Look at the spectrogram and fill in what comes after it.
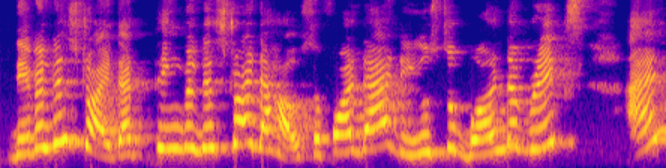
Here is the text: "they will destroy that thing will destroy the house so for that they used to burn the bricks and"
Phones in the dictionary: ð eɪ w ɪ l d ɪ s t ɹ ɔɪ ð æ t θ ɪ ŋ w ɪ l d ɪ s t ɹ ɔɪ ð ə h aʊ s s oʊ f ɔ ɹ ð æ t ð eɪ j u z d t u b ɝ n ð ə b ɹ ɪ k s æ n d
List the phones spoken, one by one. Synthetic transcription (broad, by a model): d eɪ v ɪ l d ɪ s t ɹ ɔɪ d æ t t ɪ ŋ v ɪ l d ɪ s t ɹ ɔɪ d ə h aʊ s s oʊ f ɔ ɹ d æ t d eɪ j u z t u b ɝ n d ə b ɹ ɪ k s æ n d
